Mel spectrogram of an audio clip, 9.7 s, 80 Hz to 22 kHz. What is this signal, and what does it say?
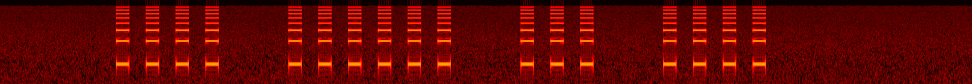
Beep code, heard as beeps from a small speaker, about 1020 Hz. 4-6-3-4.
